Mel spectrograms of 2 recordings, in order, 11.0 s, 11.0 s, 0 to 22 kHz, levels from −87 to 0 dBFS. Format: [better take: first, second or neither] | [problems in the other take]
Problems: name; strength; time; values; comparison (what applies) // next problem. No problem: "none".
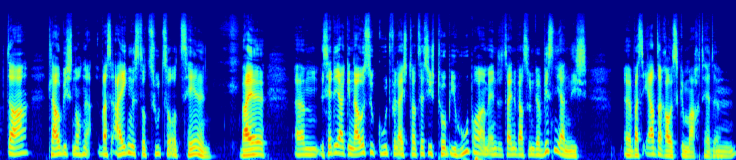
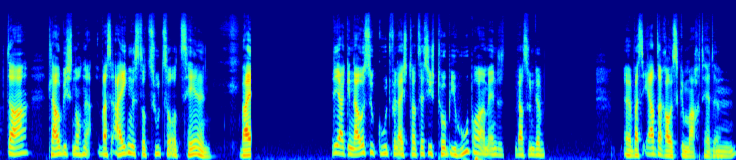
first | audio cutting out; at 4 s for 1 s, at 7.5 s and at 8 s for 1 s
